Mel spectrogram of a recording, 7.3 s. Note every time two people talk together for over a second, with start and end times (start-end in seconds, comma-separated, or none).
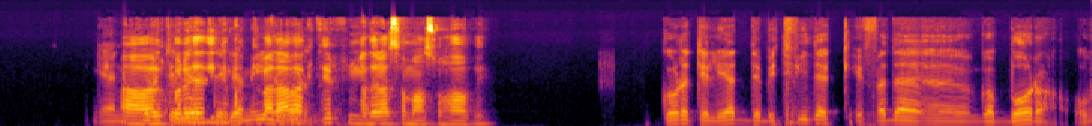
0.8-2.3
